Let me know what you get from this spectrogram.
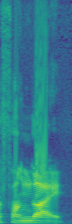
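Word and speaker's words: fungi: देखो फंगी और फंगाय two types के प्रोनाउंसिएशन है बेटा इसके। कोई इसको फंगाई बोलेगा, कोई इसको फंगी बोलेगा। But both are same. अगर आप इसको ब्रिटिश एक्सेंट में बोले तो यह फंगी बन गया।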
